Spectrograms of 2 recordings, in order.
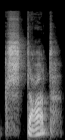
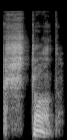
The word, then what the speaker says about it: Gstaad: over the pronouncing of Gstaad, which is not really German, and with no less than three consonants following each other up, a G, an S, and a T, Gst.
